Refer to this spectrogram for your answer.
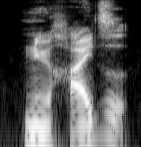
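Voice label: "nv3hai2zi5", Chinese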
